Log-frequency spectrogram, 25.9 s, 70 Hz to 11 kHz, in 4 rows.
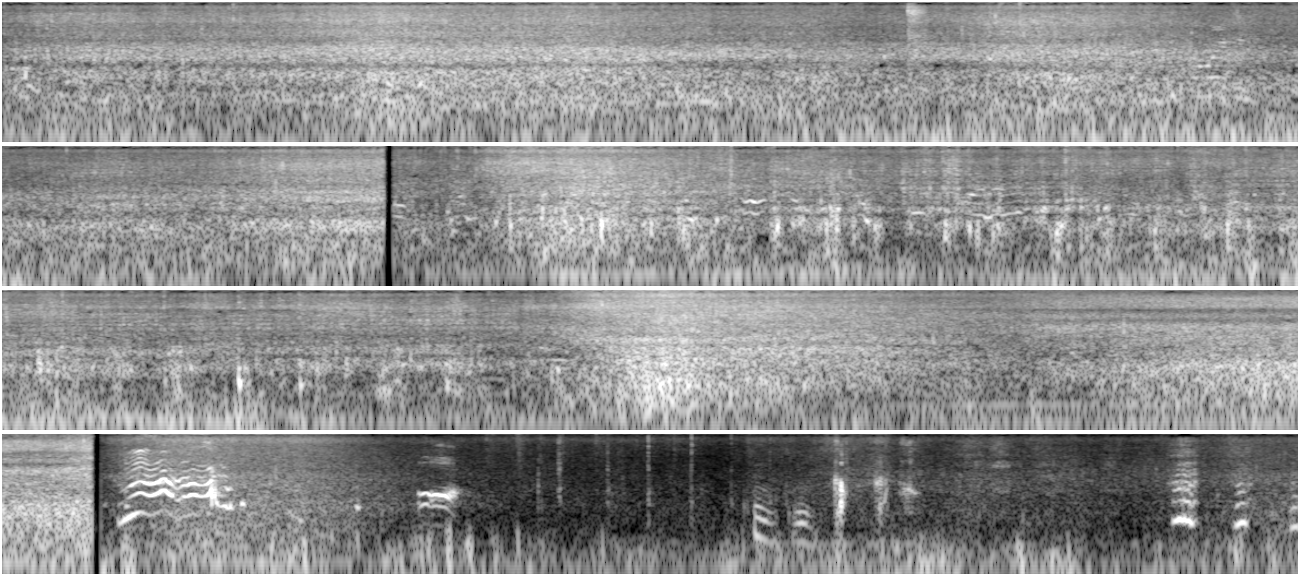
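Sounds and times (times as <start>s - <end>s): ocean surf washing in: 0.0s - 10.6s, 11.3s - 21.3s
wind on microphone: 19.3s - 25.9s.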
